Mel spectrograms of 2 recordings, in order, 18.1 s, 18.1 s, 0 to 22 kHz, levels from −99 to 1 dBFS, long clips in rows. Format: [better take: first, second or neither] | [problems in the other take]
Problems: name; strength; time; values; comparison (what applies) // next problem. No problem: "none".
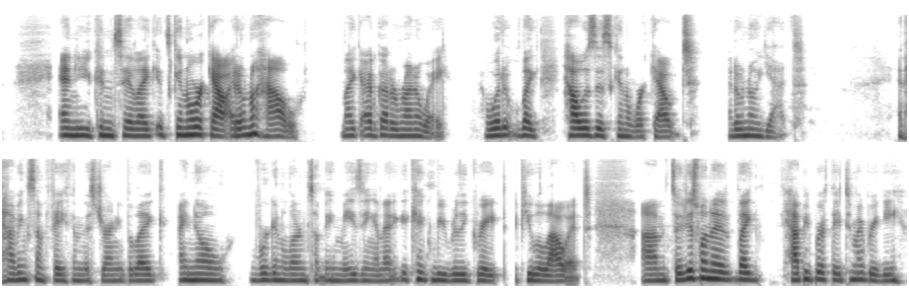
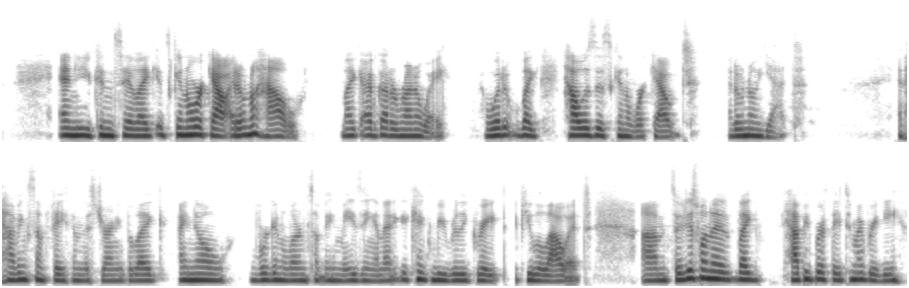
first | muffled; very; fading above 2 kHz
